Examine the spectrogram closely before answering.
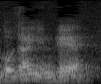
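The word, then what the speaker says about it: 道場: 그 그 한자로 보면 도장인데 이걸 도량이라고 읽는 것이 일반화되어 있는 것이죠.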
